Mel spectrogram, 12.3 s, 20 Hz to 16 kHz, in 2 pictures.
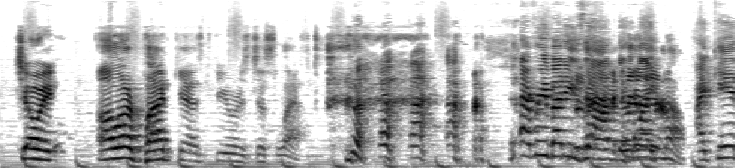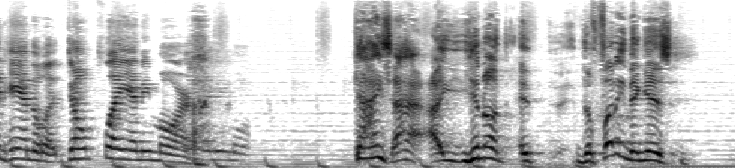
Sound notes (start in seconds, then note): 2.7 laughter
